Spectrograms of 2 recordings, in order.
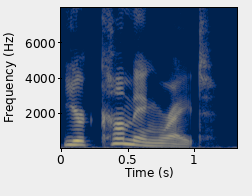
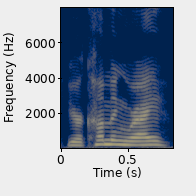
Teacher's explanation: you're coming right falling sounds more like a statement expecting agreement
